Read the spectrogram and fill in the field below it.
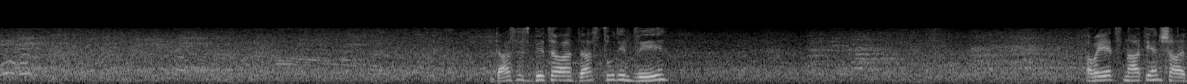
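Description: A large crowd murmurs in an echoing hall.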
